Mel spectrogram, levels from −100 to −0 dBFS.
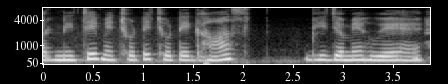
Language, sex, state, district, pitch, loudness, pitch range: Hindi, female, Jharkhand, Palamu, 225 Hz, -15 LUFS, 220-235 Hz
